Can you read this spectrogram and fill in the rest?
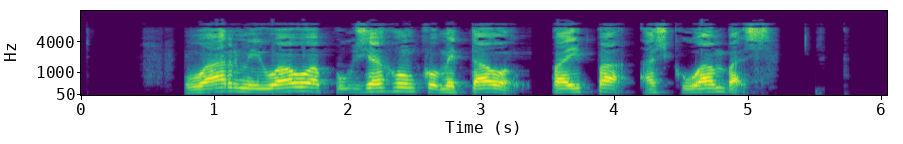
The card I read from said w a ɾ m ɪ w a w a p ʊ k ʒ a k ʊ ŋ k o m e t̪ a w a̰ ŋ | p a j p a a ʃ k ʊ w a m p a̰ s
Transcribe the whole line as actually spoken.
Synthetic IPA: w a ɾ m ɪ w a w a p ʊ k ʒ a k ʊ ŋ k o m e t̪ a w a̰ ŋ | p a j p a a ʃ k ʊ w a m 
